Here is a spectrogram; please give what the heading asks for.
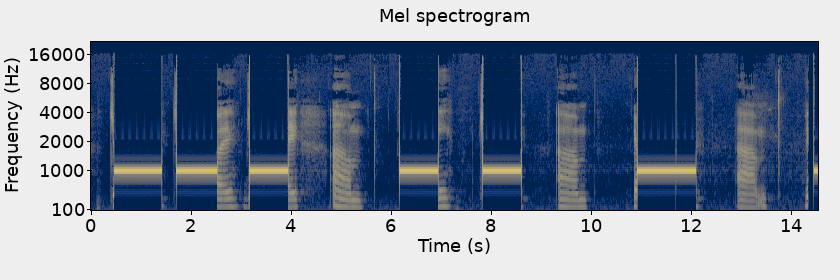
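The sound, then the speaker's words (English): Censor bleeps cut into speech: about six loud, steady, mid-pitched tones, each lasting around a second, alternating with short bursts of a talking voice, then another bleep starting right at the end. “We're gonna go beep beep beep beep beep beep beep beep.”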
